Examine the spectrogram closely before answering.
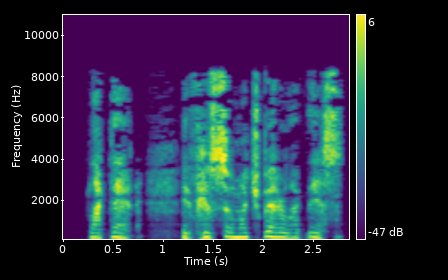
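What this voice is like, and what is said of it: Panting, breathless delivery. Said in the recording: “she panted, mimicking my breathing”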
